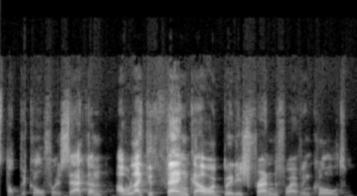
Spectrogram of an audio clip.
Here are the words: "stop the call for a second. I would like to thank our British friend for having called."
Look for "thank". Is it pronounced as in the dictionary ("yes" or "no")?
yes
